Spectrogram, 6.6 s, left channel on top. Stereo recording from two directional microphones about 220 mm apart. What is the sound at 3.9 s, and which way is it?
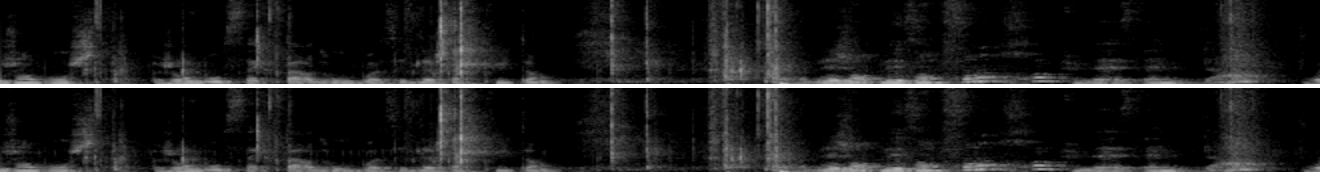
Speech, 35° left (ahead or behind).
